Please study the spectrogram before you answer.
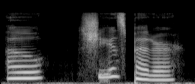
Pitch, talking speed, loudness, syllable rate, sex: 275 Hz, 125 wpm, -16 LUFS, 3.7 syllables/s, female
